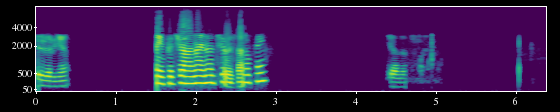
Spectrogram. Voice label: Sheriff scanner audio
